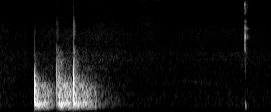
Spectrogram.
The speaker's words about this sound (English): He's at the door for some of you today, and he's knocking.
